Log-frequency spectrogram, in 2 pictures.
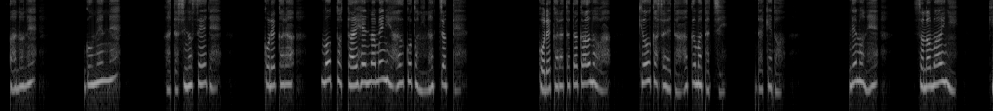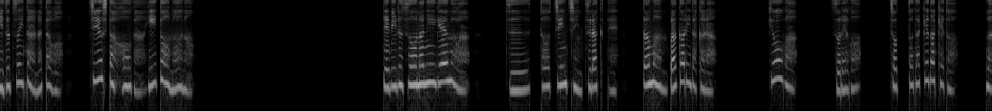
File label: healing, ASMR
